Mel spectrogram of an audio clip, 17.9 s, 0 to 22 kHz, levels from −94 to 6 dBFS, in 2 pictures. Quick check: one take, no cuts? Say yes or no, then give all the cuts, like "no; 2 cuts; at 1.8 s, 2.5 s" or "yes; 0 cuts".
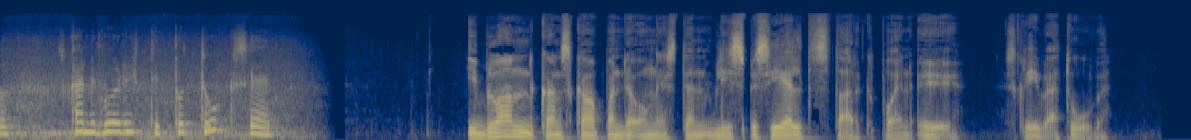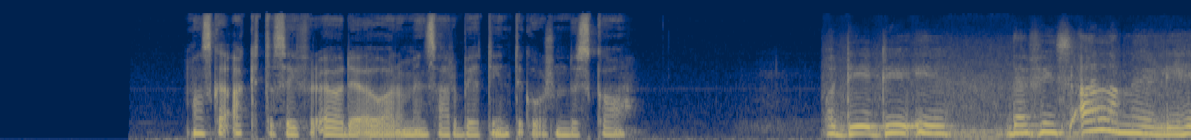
no; 1 cut; at 15.1 s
